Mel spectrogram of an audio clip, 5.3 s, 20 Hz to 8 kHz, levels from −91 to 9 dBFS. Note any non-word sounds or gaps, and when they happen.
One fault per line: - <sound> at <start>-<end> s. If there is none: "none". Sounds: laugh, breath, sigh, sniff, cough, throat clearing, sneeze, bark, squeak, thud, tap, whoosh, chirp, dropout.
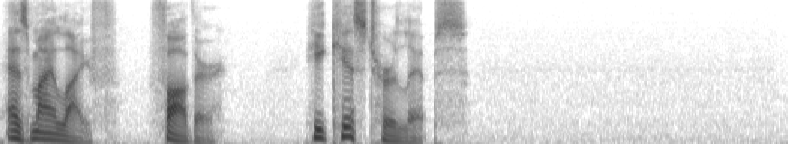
none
